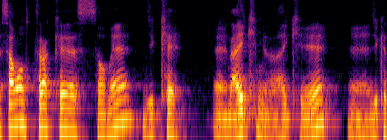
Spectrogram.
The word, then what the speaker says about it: 니케: 니케 나이키는 영어 발음 때문에 나오는 거예요. 그래서 그게 승리의 여신이거든요. 그래서 나이키가 승리의 여신 뭐 이렇게 해서 광고를 예전에 한 적도 있죠.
